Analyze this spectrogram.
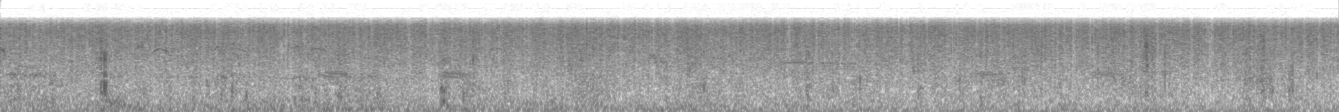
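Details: Low rumbling vehicle and mechanical noise with faint clicks and creaks, and no clear animal voice.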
